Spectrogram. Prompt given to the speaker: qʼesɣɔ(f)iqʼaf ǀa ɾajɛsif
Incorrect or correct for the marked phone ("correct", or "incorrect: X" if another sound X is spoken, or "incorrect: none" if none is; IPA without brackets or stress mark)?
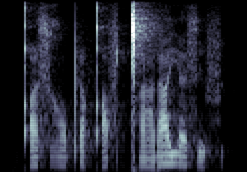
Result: incorrect: pʼ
